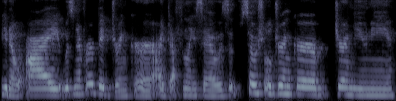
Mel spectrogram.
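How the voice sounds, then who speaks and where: A woman with an American accent speaks at a moderate pace in a medium pitch, her intonation fairly even, in a plain, everyday voice. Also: quiet background. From United States. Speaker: podcast guest sharing sobriety story. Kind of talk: casual interview chat.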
